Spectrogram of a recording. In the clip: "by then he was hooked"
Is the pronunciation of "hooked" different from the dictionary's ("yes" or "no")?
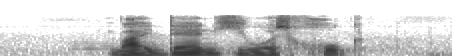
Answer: yes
